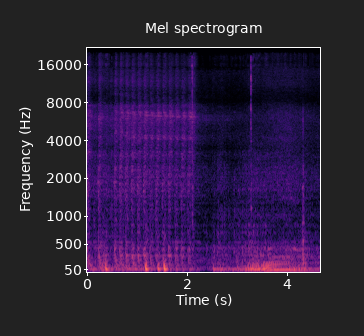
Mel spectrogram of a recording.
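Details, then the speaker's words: Mazda MX5 on a Speeduino ECU, ignition fixed at 15°, 1 s fuel pump prime and 3 ms injector prime squirt, after sitting: slow, uneven cranking with irregular chuffs, stumbling into a lumpy struggling idle after the key was released early; rough hard start. "mmm.. let's call it a win but a weak one. True that I released the key early and it kept fighting for its life, but this was crappy."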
